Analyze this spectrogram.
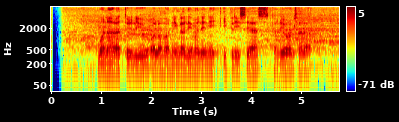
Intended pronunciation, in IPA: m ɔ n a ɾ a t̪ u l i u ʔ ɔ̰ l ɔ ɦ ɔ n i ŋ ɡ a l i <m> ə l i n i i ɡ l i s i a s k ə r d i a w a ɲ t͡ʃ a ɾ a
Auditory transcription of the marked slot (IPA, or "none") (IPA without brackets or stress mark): m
